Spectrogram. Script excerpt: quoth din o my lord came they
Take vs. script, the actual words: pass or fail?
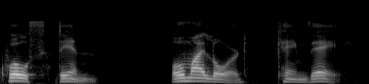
pass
